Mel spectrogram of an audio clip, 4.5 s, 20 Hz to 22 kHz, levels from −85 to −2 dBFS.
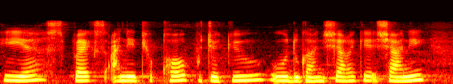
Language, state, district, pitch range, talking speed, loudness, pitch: Sumi, Nagaland, Kohima, 190-210 Hz, 105 wpm, -16 LUFS, 200 Hz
